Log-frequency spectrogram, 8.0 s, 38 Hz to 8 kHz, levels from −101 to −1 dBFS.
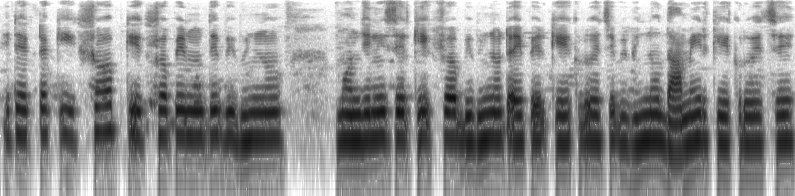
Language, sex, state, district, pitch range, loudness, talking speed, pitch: Bengali, female, West Bengal, North 24 Parganas, 175-195 Hz, -18 LUFS, 180 wpm, 185 Hz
